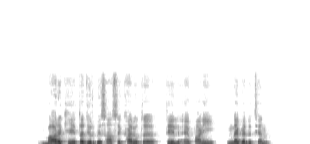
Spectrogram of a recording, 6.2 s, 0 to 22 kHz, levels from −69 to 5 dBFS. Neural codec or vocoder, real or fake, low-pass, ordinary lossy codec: none; real; 10.8 kHz; MP3, 64 kbps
